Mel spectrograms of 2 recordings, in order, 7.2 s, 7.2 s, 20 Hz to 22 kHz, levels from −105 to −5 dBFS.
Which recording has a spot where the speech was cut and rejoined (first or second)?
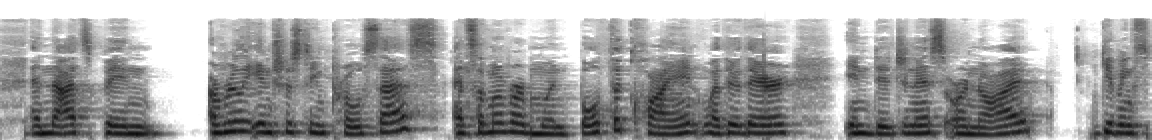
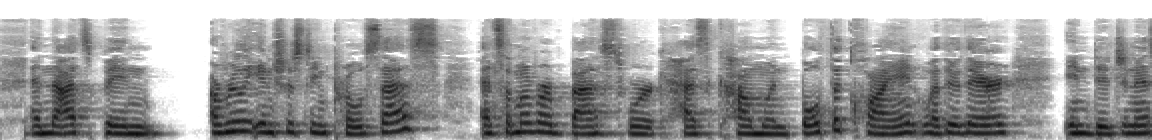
first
